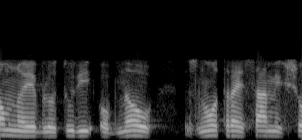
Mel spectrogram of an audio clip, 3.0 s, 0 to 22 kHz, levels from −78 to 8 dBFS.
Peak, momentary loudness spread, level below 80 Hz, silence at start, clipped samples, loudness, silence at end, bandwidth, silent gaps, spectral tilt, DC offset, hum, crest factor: -6 dBFS; 6 LU; -78 dBFS; 0 s; under 0.1%; -24 LUFS; 0 s; 4.4 kHz; none; -8 dB/octave; under 0.1%; none; 18 dB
